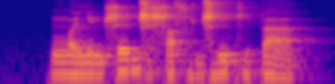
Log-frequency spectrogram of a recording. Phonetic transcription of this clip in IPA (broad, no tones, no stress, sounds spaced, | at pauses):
ŋ ɔ lʲ e m ʂ i ɖ͡ʐ i̤ ʂ ɛ sˤ ṳ ɖ͡ʐ e̤ m kʲ e̤ p a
